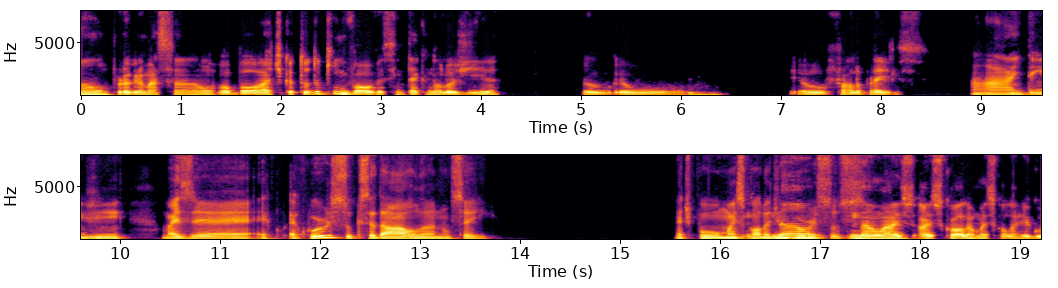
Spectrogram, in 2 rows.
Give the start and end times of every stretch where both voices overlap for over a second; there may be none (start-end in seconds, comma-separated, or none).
16.1-17.5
